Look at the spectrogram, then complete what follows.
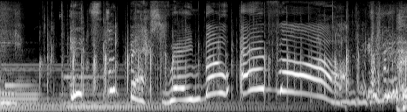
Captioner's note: laughter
